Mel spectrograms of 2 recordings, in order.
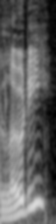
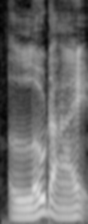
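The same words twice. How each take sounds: First: Lodi said as LOH-dee, questioning rise; second guess at Lodi. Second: Lodi said as LOH-dye; first guess at Lodi. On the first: Host unsure of a town's name, Lodi as LOH-dee. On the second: Host unsure of a town's name, Lodi as LOH-dye. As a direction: end Lodi like "die". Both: Shown as a demonstration. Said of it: "didn't bother to look up how to say that one".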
